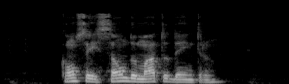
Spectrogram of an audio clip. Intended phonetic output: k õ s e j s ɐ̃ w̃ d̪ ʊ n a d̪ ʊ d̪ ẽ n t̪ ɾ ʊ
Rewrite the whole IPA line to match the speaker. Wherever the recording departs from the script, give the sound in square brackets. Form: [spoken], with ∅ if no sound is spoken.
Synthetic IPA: k õ s e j s ɐ̃ w̃ d̪ ʊ [m] a [t̪] ʊ d̪ ẽ n t̪ ɾ ʊ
